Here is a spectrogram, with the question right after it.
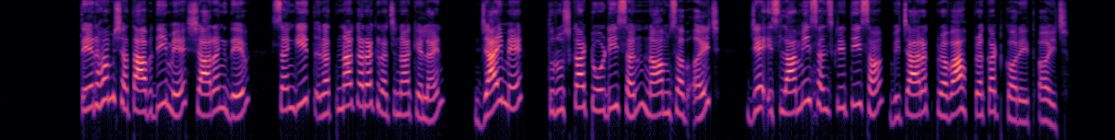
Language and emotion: Maithili, neutral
